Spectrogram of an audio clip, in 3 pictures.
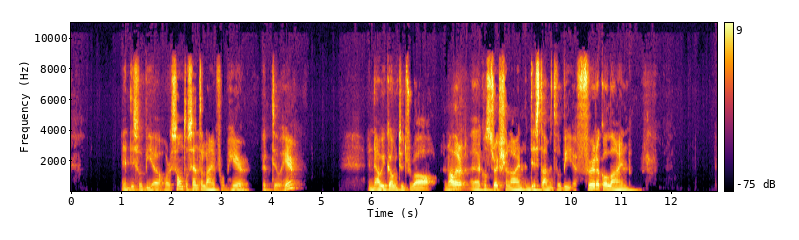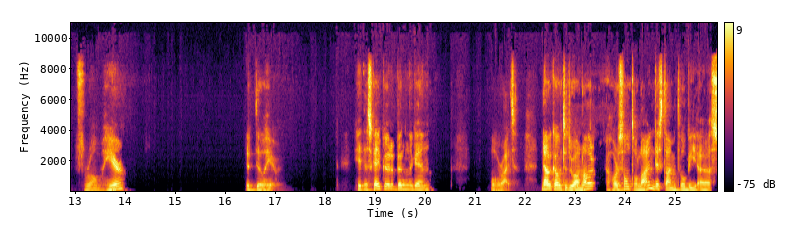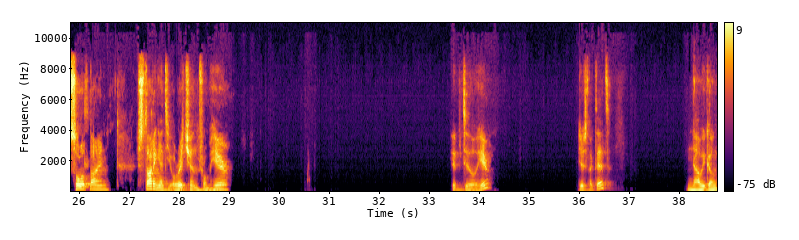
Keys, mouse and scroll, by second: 4.1 Escape, 18.4 Escape, 34.4 Escape.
